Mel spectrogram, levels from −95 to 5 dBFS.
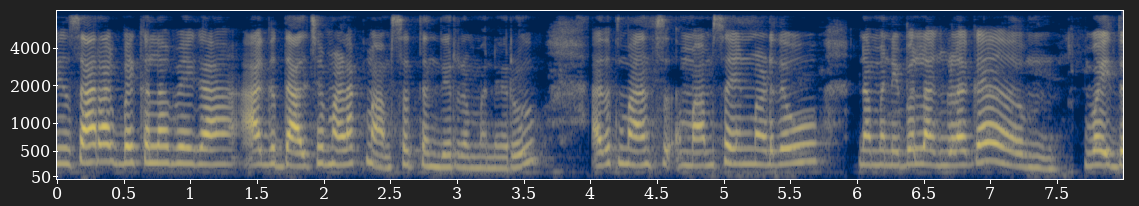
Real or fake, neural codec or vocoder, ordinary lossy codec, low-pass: real; none; none; 7.2 kHz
